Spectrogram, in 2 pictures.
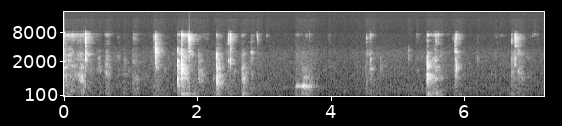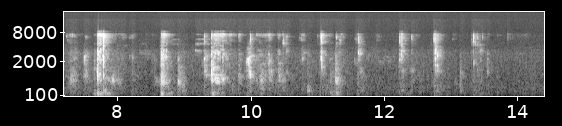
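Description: Eating sounds: a metal spoon clicking and scraping against a stainless-steel plate while scooping pasta, with chewing. Short sharp clicks come irregularly, several a second in bunches, with brief lulls.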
